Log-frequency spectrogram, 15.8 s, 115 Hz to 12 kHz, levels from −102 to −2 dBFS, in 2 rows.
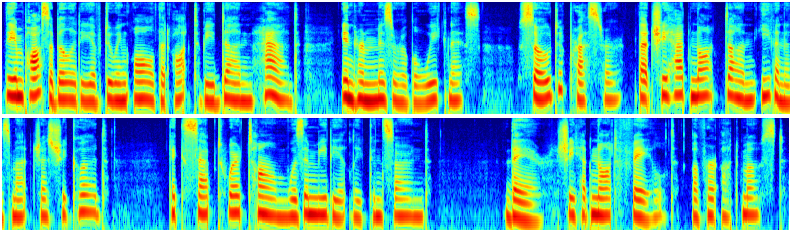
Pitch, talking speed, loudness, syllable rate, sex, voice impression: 215 Hz, 160 wpm, -20 LUFS, 5.1 syllables/s, female, feminine, adult-like, slightly cute, calm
